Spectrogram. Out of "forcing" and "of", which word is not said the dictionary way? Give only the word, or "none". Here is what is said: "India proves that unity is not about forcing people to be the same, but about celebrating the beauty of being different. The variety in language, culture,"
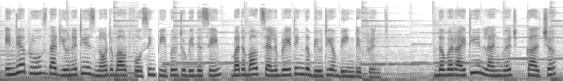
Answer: none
